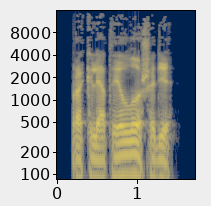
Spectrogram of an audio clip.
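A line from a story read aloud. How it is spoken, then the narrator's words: Grumbling. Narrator (Russian): ворчал он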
